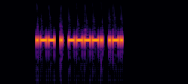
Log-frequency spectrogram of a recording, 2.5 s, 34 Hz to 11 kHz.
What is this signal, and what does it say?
Morse code, heard as a keyed tone, about 42 wpm, 700 Hz. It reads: WE9R
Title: USA Call Signs - 4 Characters - 45wpm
